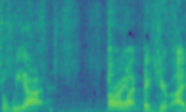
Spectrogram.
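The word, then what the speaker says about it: Wiyot: a member of the Wyatt Tribal Council in California and she joins us tonight Madison thanks for coming on hi um thank you for having me it's pronounced weat oh I beg your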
